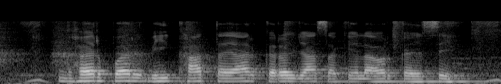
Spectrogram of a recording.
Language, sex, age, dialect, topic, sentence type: Bhojpuri, male, 18-24, Western, agriculture, question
